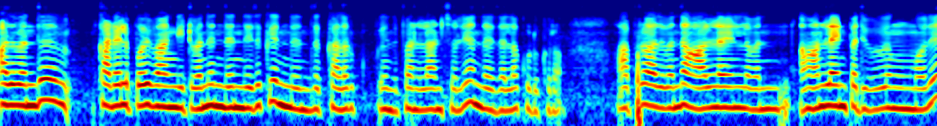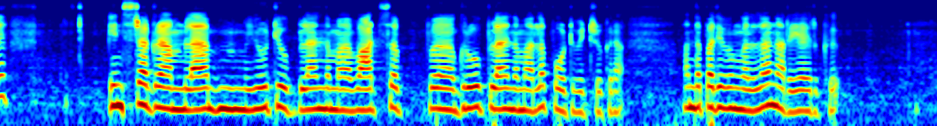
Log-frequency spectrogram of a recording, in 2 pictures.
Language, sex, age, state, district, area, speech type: Tamil, female, 30-45, Tamil Nadu, Coimbatore, rural, spontaneous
